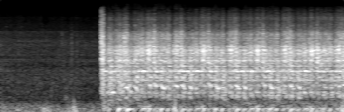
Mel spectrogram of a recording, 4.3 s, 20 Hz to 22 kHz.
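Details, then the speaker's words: 1985 Pontiac Parisienne after its battery was charged: the engine starts into a raw, loud, crackling idle with an open rumble because the exhaust is not connected. "So start it up right quick for y'all, just to let you know it start up. You know what I'm saying? The exhaust isn't connected, so that bitch will be kind of loud."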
